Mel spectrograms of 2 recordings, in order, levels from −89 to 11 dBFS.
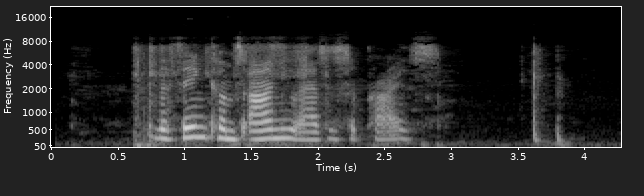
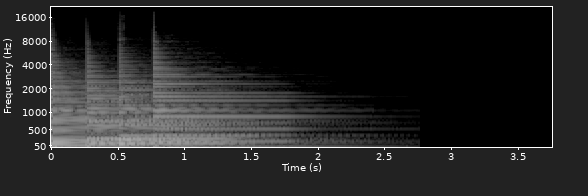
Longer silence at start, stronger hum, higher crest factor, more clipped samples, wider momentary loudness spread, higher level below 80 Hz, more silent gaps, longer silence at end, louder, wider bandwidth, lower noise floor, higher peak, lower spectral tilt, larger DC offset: first, 0.6 s vs 0 s; neither; about the same, 20 dB vs 18 dB; neither; first, 21 LU vs 18 LU; second, -50 dBFS vs -42 dBFS; neither; second, 0.45 s vs 1.9 s; first, -18 LUFS vs -28 LUFS; second, 9.4 kHz vs 13.5 kHz; second, -61 dBFS vs under -90 dBFS; first, -2 dBFS vs -12 dBFS; second, -3.5 dB/octave vs -6.5 dB/octave; neither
